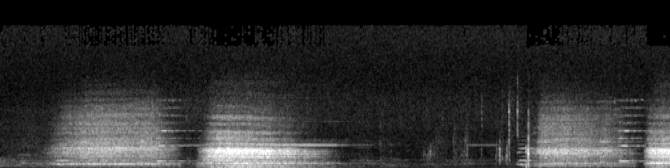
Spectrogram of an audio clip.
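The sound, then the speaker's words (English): Heavy, close breathing inside a protective suit and visor: a few loud, rushing inhales and exhales in a slow, uneven rhythm. “All I hear is my breath, feel my breath on my face.”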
